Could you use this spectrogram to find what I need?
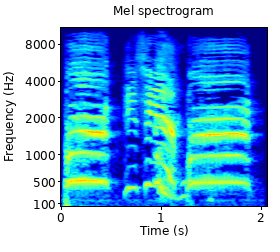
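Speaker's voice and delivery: very high, loud trilled alarm; hammed-up panicked whistle-blowing; shrieked whistle imitation. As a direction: trill like a whistle, squeal the warning between blasts.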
